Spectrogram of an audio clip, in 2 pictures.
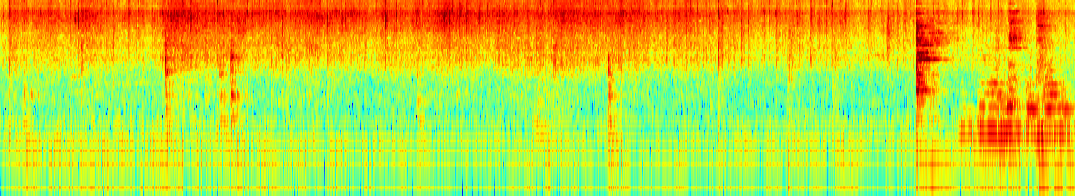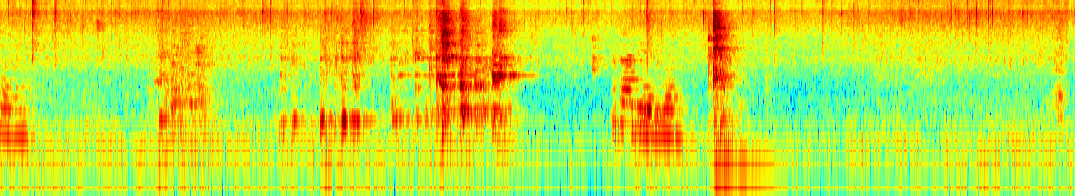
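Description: Cubed potatoes sizzling steadily as they fry in oil in a non-stick frying pan, with a steel ladle stirring them at first. Several brief louder sounds break in through the middle and later part.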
